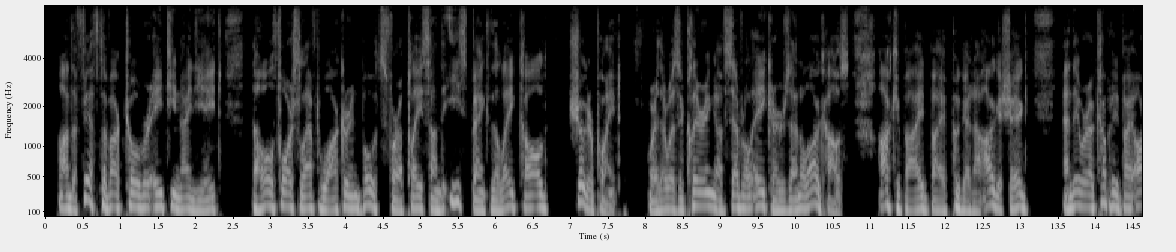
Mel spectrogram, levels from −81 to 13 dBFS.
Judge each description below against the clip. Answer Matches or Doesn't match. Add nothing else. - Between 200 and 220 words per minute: Matches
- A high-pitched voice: Doesn't match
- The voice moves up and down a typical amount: Matches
